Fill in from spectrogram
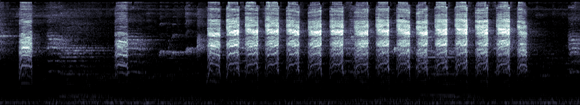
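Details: Young birds being fed: two isolated harsh squawks, then a loud, even series of buzzy begging calls about three per second lasting several seconds, with faint low background sound.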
